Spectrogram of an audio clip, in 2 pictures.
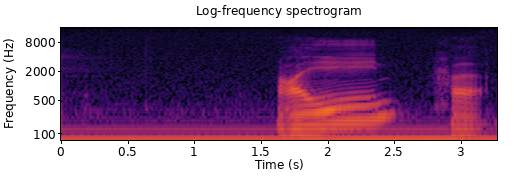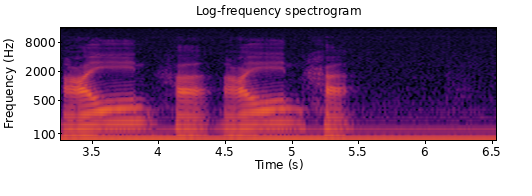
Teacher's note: কণ্ঠনালীর যে মাঝ স্থানটা আছে ওইখান থেকে আমরা এই দুটিকে উচ্চারণ করব এবং এটা উচ্চারণের সময় আমাদের আওয়াজ একটু ডিপ হবে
